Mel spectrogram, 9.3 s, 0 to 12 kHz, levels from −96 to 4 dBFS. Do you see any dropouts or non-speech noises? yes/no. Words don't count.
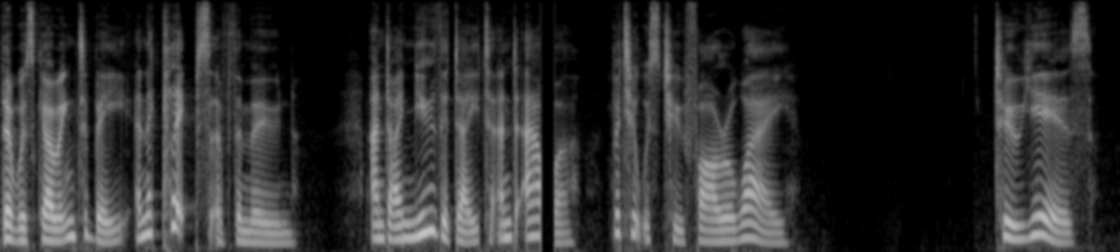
yes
